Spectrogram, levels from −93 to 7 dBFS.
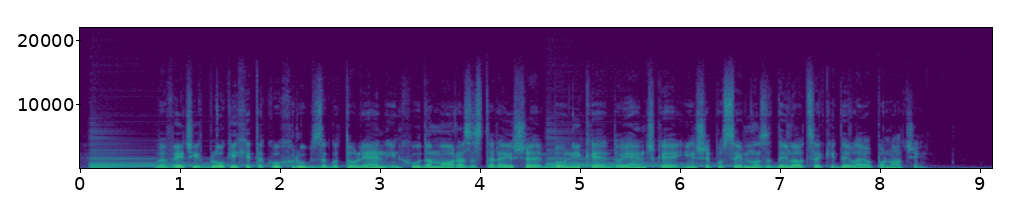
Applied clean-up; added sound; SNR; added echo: none; Acoustic guitar; 15 dB; none.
